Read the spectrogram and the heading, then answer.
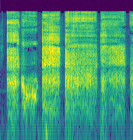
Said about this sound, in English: That's what dial-up sounds like, folks.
